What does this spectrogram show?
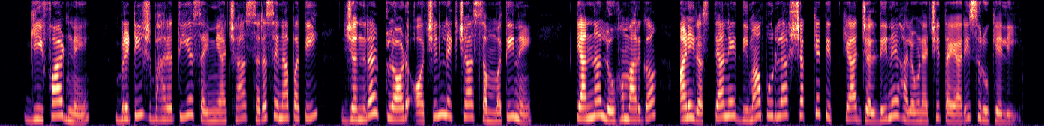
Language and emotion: Marathi, neutral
